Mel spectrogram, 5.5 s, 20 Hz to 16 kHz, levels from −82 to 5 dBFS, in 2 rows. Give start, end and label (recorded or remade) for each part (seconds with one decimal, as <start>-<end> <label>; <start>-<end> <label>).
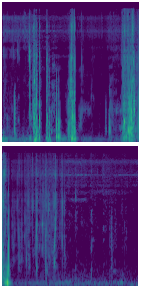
0.0-0.6 remade; 0.6-1.1 recorded; 1.1-4.0 remade; 4.0-5.5 recorded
